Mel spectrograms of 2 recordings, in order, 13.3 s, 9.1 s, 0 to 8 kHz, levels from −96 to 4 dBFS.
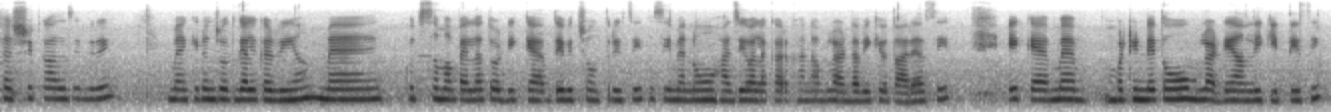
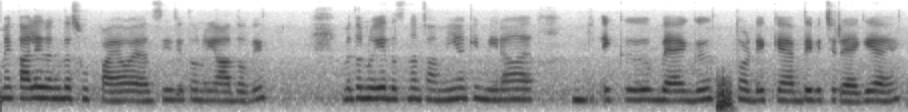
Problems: constant background noise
